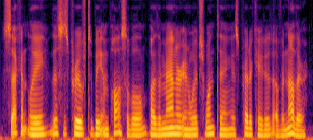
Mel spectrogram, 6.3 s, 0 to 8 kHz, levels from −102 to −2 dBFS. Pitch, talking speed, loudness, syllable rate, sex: 130 Hz, 170 wpm, -17 LUFS, 5.1 syllables/s, male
